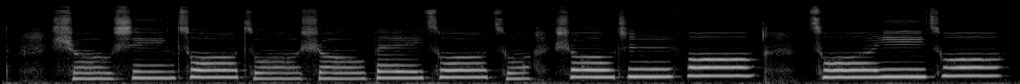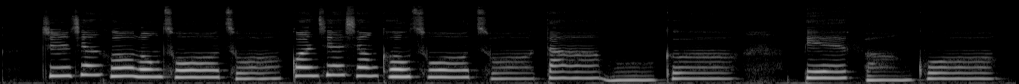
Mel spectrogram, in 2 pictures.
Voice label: Mandarin

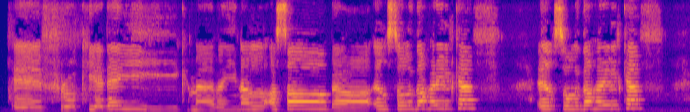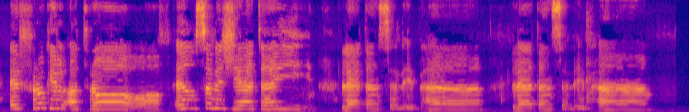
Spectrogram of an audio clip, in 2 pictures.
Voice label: Arabic Audio

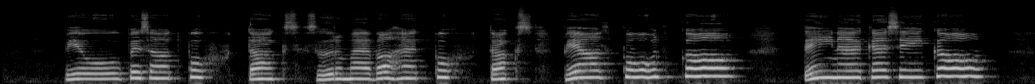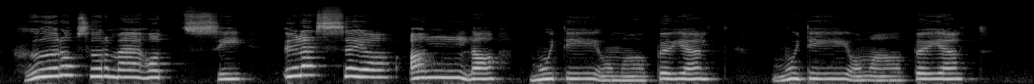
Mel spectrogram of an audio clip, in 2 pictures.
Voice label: Estonian

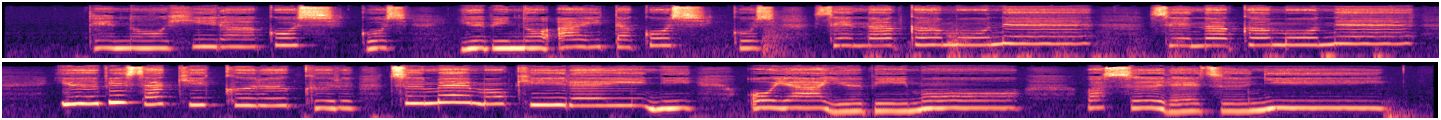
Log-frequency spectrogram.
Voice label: Japanese

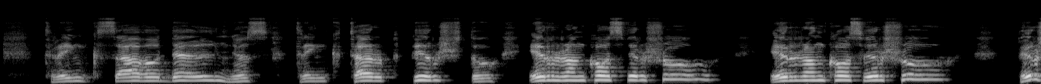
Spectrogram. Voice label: Lithuanian

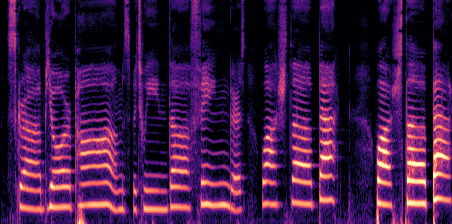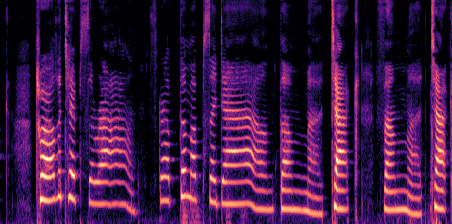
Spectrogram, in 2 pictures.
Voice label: English UK

